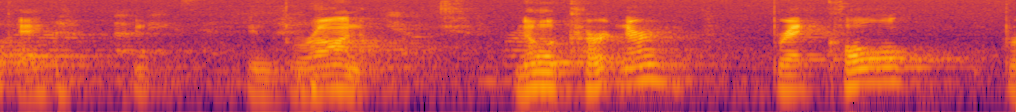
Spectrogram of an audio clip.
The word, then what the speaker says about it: Imbrogno: Vincent, Foster Imbrogno, and how do you pronounce it? Imbrano. That's my cousin's son. Oh, good. That's your what? My cousin's son. So okay. Imbrano.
